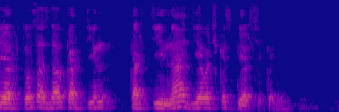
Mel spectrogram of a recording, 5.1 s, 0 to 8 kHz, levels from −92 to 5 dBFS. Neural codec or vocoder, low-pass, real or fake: vocoder, 24 kHz, 100 mel bands, Vocos; 7.2 kHz; fake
